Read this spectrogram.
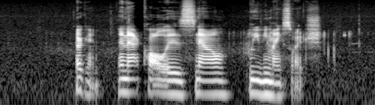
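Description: A man's voice speaks through a telephone earpiece.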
